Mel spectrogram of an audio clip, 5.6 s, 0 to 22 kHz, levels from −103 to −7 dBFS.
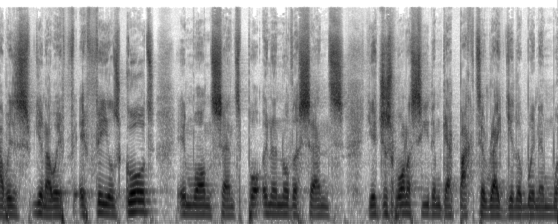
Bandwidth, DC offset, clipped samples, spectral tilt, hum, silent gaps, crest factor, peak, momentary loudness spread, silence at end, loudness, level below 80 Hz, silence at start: over 20 kHz; under 0.1%; under 0.1%; -3.5 dB/octave; none; none; 18 dB; 0 dBFS; 7 LU; 0 s; -17 LUFS; -44 dBFS; 0 s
